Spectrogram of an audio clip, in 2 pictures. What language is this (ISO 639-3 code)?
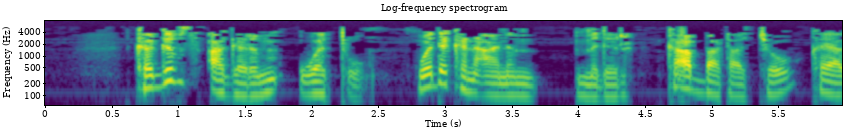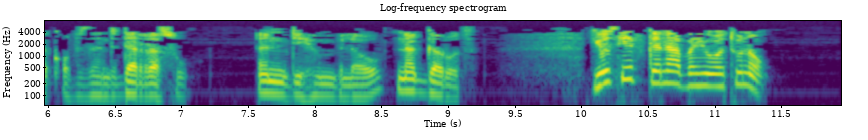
amh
